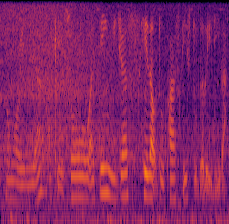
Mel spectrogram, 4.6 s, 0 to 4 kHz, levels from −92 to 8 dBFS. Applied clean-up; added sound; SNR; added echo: none; Boiling; 7 dB; none.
